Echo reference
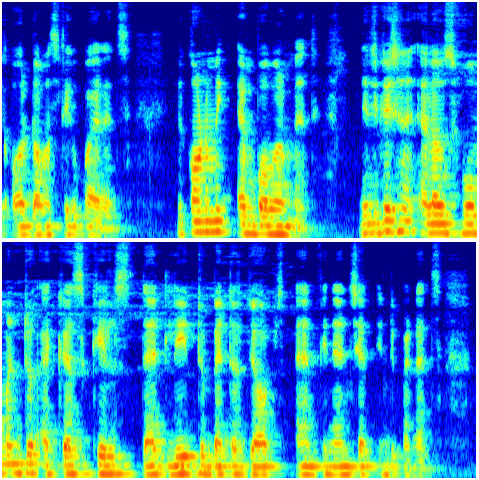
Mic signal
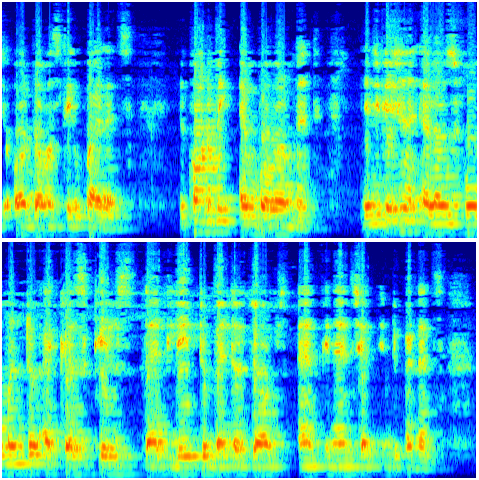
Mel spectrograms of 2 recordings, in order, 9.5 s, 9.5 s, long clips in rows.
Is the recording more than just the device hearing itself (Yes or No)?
No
